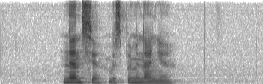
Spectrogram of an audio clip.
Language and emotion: Russian, neutral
